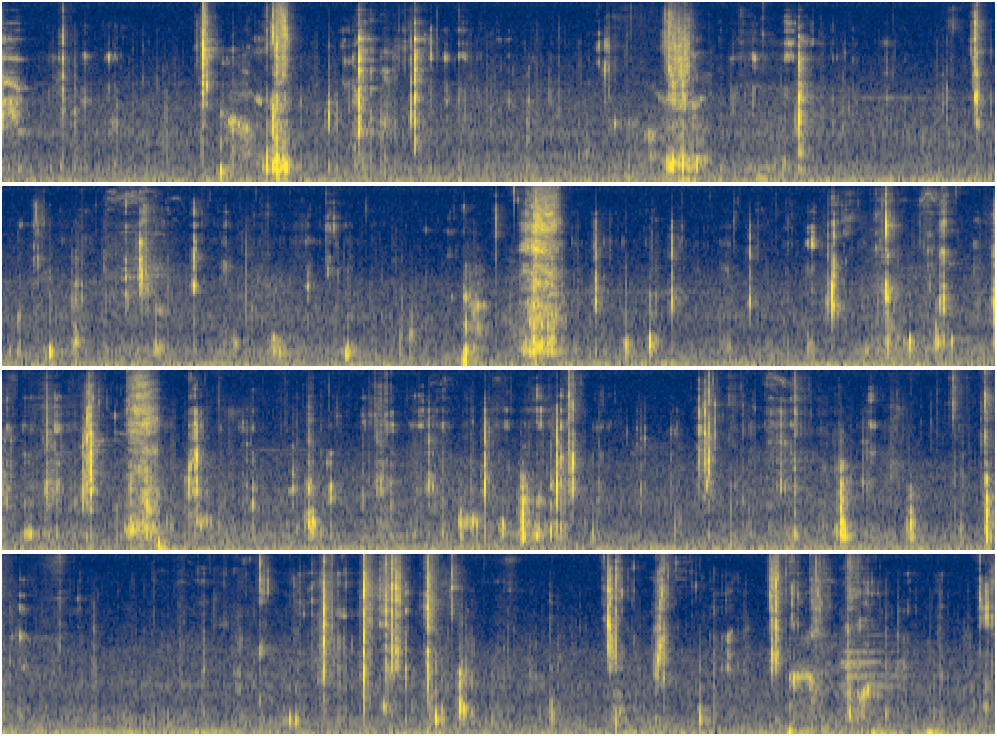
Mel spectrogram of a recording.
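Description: Close-miked eating: a man chewing and biting roasted pigeon and rice, with irregular wet smacks and sharp crunches.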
